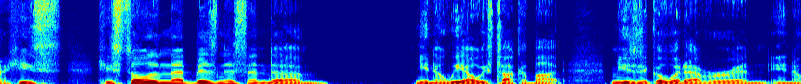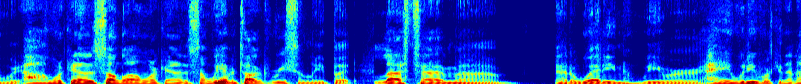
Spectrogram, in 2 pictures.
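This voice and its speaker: A middle-aged Texan guest on a podcast, originally a Spanish speaker, rambles through anecdotes and laughs often in a relaxed interview. His voice sits on the low side and sounds mellow. It's a dry, clean studio recording.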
